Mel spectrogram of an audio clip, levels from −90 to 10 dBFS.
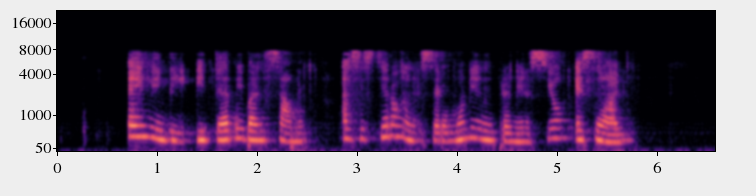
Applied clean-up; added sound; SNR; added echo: neural mask model DeepFilterNet 3.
